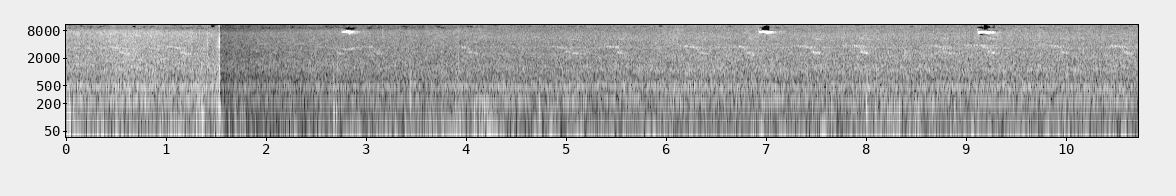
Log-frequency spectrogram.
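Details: Continuous low hum of many honey bee colonies at simple nests, a soft droning buzz broken by a sharp click near the start and a few faint high ticks.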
